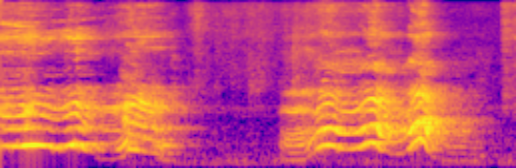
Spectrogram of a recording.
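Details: Pet German Shepherd howling at a ringing telephone: two long wavering howls, each rising and falling in pitch over about a second and a half, separated by a short pause.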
